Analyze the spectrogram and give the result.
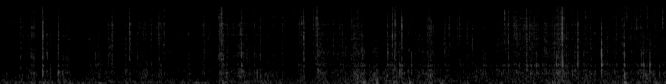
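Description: A brown organza fabric rose, a brown-gold sheer synthetic flower with gold glitter edges, has its layered petals rustled by fingers and long nails. It makes a soft, steady crinkling and scratchy rustle, mostly bright and high, with faint sharper crackles here and there. The sound is quiet throughout, with no lingering ring.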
